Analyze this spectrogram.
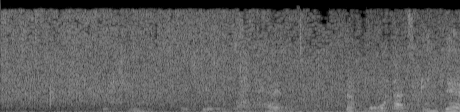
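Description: A man speaks calmly and muttering, close by.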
